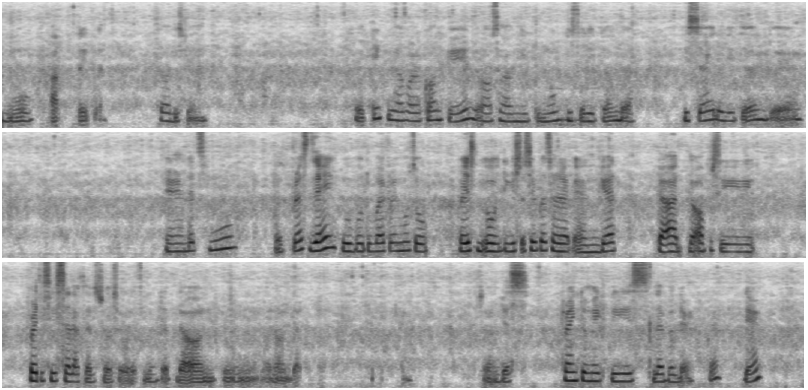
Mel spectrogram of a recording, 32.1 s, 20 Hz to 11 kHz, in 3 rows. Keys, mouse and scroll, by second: 12.5 click, 14.6 right click, 23.3 click, 28.4 click, 29.8 click.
